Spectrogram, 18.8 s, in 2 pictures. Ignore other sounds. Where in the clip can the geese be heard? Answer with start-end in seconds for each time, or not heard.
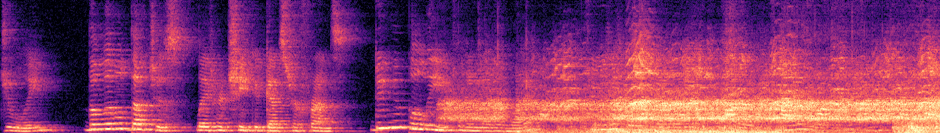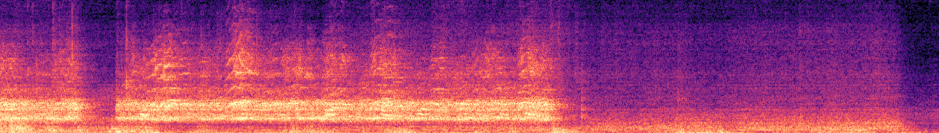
4.3-14.9.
